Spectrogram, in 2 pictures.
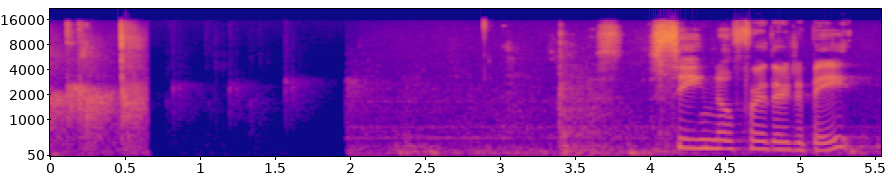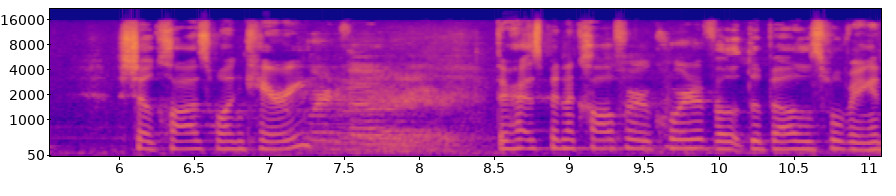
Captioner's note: some Applause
